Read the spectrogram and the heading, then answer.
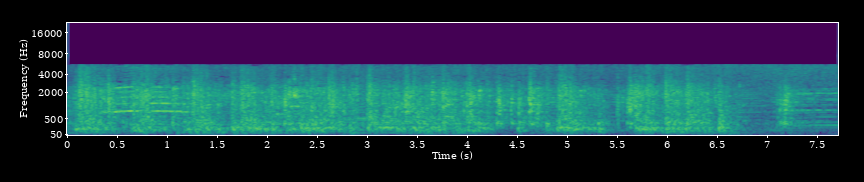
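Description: A heavy, empty dolly is sent crashing into the bottom box of a high pile of wooden boxes ready for shipping: a loud, prolonged crash of the boxes tumbling down, a dense run of heavy thuds, bangs and clatters lasting several seconds before tapering off at the end.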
